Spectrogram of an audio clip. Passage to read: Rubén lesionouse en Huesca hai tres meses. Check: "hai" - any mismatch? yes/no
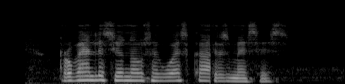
yes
